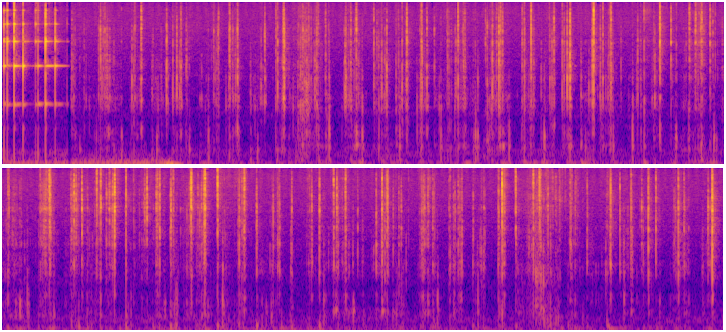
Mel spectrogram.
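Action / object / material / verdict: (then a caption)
tap / plastic calculator keypad / plastic / none. Long-nailed fingertips press and type on the plastic buttons of a hand-held blue plastic Casio scientific calculator. A steady stream of quick, bright clicks and taps with almost no ring continues for about eleven seconds, louder and fuller in the first second or so.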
